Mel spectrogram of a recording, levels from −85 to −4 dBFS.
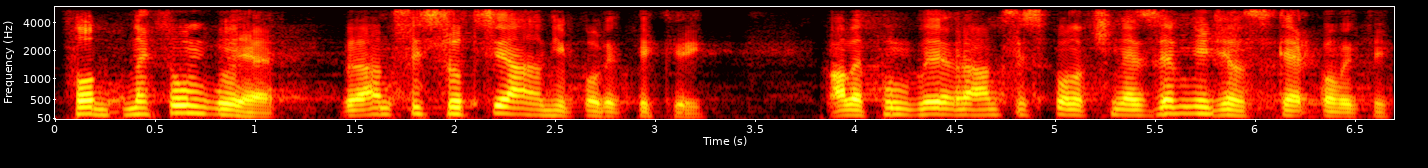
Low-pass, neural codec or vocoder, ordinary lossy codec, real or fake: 5.4 kHz; codec, 16 kHz in and 24 kHz out, 0.6 kbps, FireRedTTS-2 codec; none; fake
